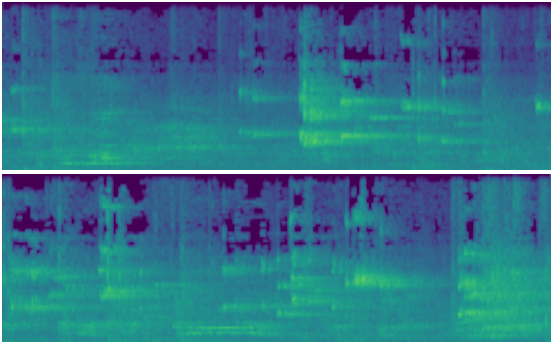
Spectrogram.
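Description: Basketball bouncing on a hardwood gym floor as players dribble during a game, with players' calls echoing in the hall.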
